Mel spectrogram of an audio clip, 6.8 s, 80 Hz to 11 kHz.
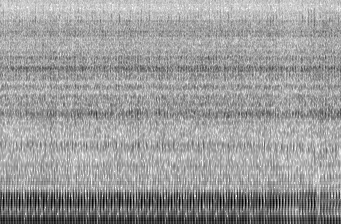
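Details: Honda XL70 fitted with a Chinese 125cc pit bike engine, just started with choke on: fast, even single-cylinder thumping at steady idle with a couple of faint stumbles; normal idle on choke.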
